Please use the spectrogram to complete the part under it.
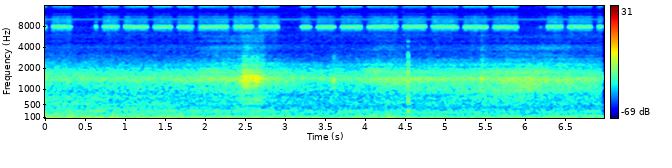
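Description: Wind rushes past at riding speed.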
